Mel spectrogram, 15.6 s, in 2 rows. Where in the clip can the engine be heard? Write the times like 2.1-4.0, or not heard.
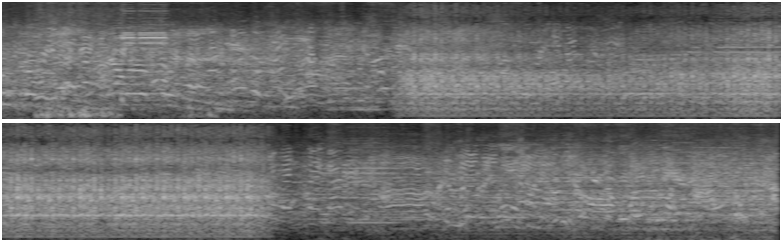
3.9-10.6.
